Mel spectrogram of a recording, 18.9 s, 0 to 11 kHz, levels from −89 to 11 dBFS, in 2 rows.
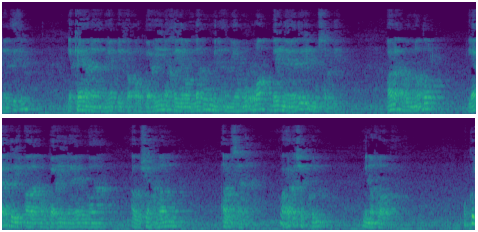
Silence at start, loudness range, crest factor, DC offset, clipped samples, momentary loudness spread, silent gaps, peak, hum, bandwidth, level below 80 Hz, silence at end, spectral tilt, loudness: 0 s; 3 LU; 18 dB; under 0.1%; under 0.1%; 16 LU; none; -12 dBFS; none; 9.2 kHz; -52 dBFS; 0 s; -7 dB/octave; -31 LUFS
